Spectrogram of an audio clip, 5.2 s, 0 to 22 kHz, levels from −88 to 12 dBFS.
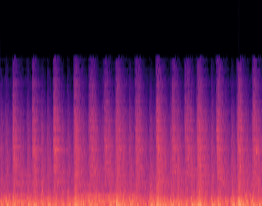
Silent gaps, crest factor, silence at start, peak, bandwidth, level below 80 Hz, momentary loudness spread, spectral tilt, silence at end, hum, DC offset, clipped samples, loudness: none; 16 dB; 0 s; 0 dBFS; 15.5 kHz; -46 dBFS; 3 LU; -4 dB/octave; 0 s; none; under 0.1%; under 0.1%; -16 LUFS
